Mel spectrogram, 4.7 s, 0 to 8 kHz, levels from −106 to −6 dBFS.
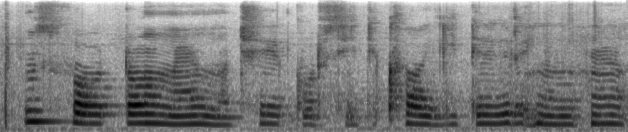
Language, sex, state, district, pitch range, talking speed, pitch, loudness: Hindi, female, Madhya Pradesh, Katni, 185-210 Hz, 115 wpm, 200 Hz, -18 LUFS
